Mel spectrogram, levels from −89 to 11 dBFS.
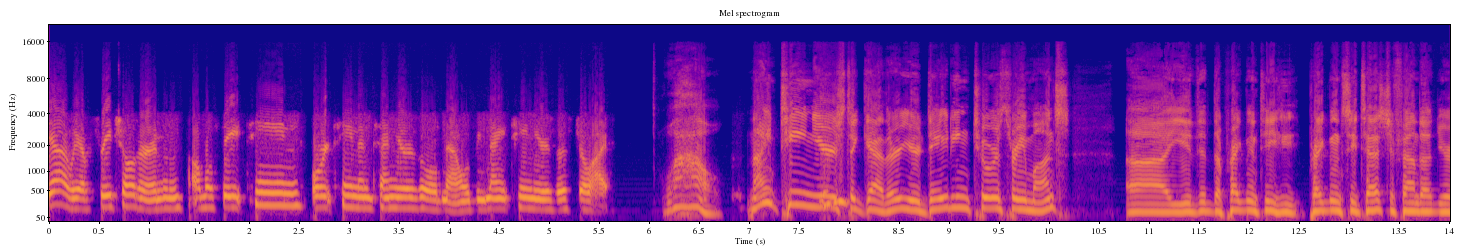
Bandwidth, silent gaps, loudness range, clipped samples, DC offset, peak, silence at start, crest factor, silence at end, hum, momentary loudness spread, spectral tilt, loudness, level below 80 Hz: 16 kHz; none; 2 LU; under 0.1%; under 0.1%; -6 dBFS; 0 s; 10 dB; 0 s; none; 5 LU; -5 dB/octave; -17 LUFS; -46 dBFS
